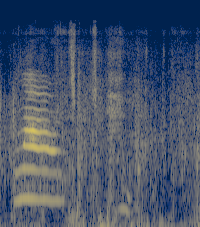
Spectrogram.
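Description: A child's voice making one high, drawn-out, sing-song vocal note of about half a second near the start, falling slightly in pitch, with a few softer vocal sounds after it.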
